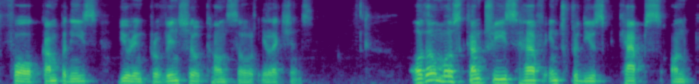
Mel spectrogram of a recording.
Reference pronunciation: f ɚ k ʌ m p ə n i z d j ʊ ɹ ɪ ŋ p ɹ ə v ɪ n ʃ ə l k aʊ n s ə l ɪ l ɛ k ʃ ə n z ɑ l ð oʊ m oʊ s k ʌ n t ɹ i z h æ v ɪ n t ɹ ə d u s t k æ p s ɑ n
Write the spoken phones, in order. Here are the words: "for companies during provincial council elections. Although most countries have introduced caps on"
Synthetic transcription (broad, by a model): f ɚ k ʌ m p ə n i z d j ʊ ɹ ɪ ŋ p ɹ ə v ɪ n ʃ ə l k aʊ n s ə l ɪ l ɛ k ʃ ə n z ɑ l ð oʊ m oʊ s k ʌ n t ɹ i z h æ v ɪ n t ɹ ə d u s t k æ p s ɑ n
